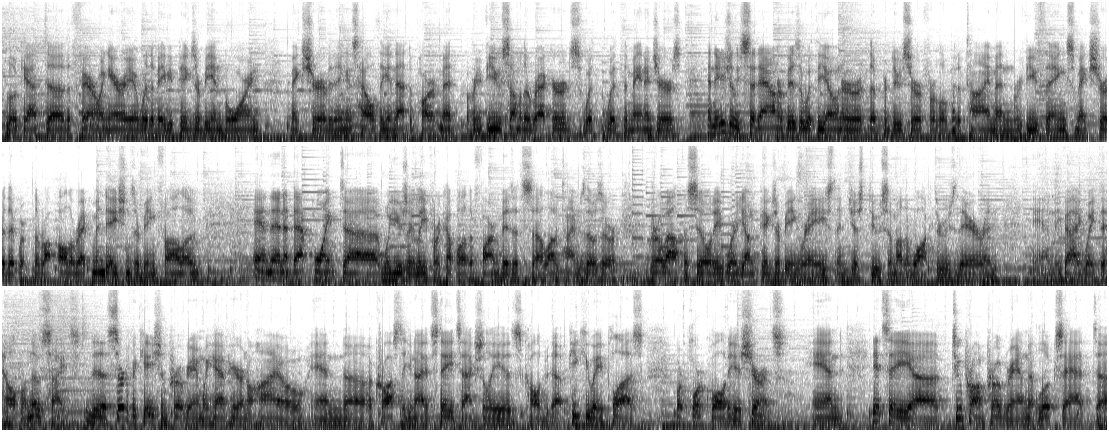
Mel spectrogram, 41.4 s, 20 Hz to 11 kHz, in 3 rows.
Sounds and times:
Speech: 0.0s - 16.4s, 17.0s - 41.4s
Music: 0.0s - 41.4s.

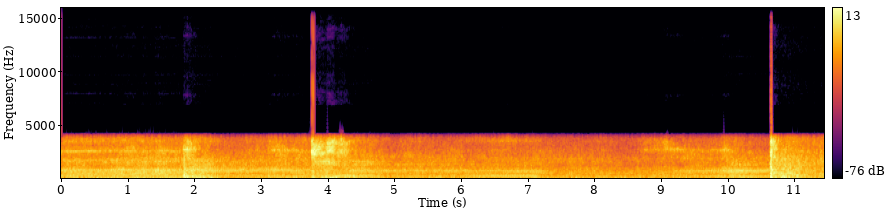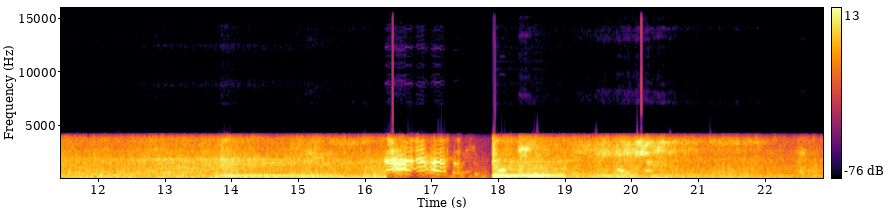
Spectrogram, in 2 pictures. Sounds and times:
Vehicle: 0.0s - 22.8s.

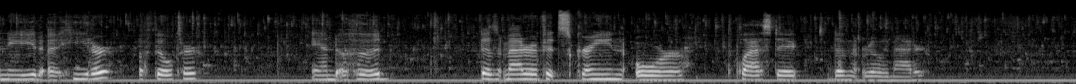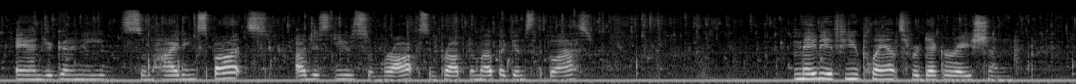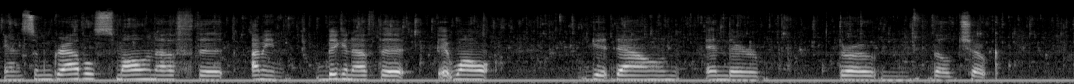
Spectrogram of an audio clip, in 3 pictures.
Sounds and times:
Speech: 0.0s - 2.1s, 3.1s - 3.9s, 4.8s - 9.3s, 10.9s - 16.7s, 18.7s - 20.9s, 21.6s - 26.4s, 27.4s - 29.2s, 29.9s - 31.6s.

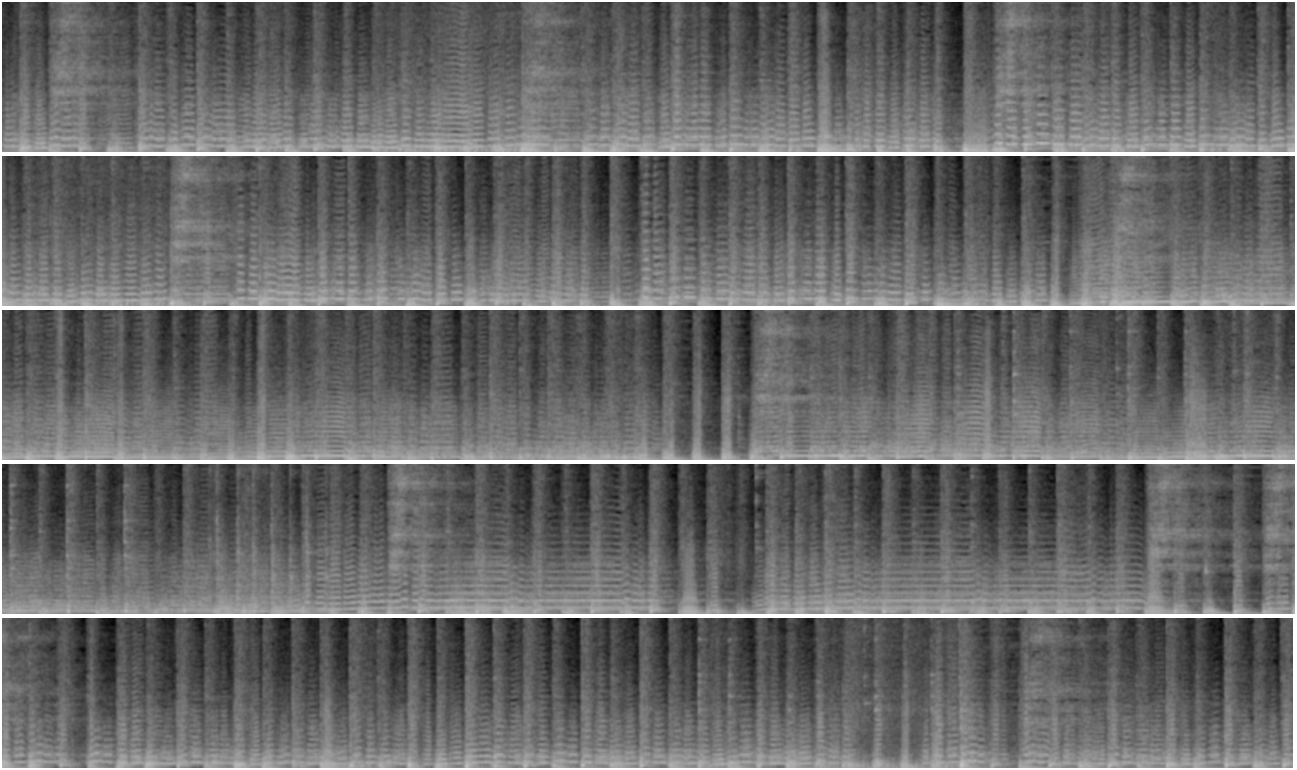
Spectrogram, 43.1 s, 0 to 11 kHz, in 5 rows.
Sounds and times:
Trumpet: 0.0s - 43.0s.

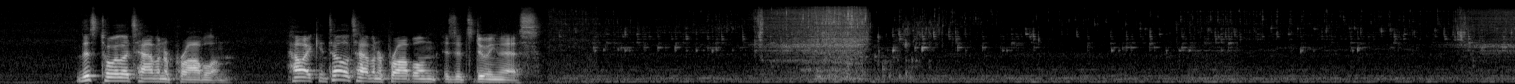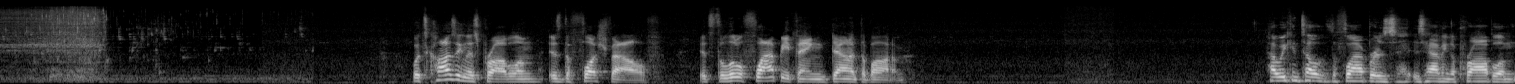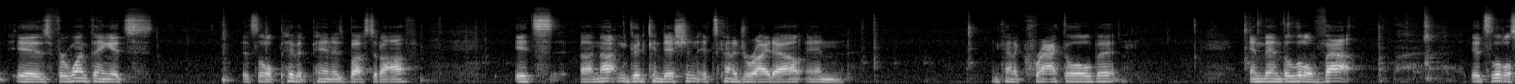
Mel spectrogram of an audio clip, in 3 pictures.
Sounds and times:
Water tap, faucet: 5.5s - 18.3s.

